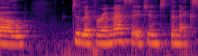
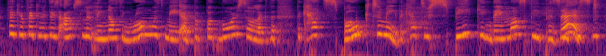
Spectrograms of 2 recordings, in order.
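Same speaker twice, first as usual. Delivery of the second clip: high, fast, desperate insisting; insistent James; 8 semitones higher, 3 dB louder than usual. Retold or imitated. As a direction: rush it out, begging to be believed.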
